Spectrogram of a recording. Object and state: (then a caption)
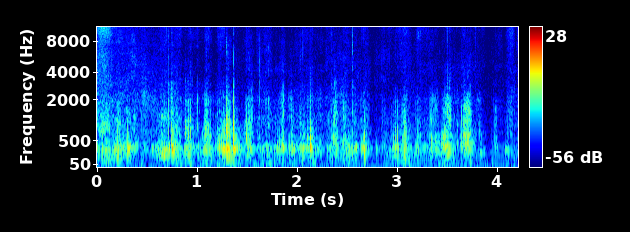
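Leather sneaker. A single white leather low-top sneaker with a rubber sole, hollow and empty, is held in hand while fingertips and short nails tap and scratch the upper and sole. Soft, dull taps and scratchy patter with a low-mid tone repeat irregularly throughout, each hit fading almost at once.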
